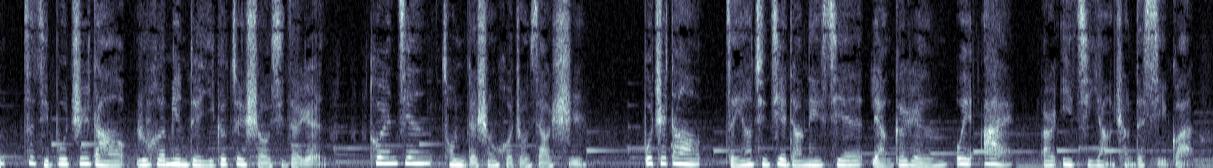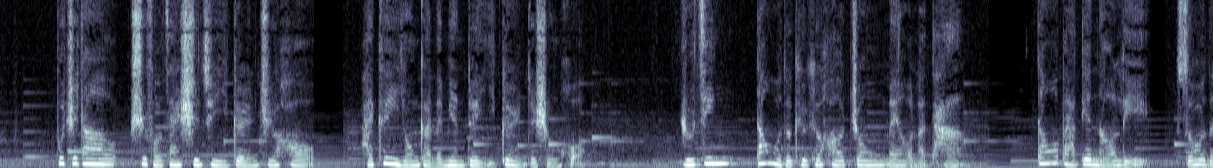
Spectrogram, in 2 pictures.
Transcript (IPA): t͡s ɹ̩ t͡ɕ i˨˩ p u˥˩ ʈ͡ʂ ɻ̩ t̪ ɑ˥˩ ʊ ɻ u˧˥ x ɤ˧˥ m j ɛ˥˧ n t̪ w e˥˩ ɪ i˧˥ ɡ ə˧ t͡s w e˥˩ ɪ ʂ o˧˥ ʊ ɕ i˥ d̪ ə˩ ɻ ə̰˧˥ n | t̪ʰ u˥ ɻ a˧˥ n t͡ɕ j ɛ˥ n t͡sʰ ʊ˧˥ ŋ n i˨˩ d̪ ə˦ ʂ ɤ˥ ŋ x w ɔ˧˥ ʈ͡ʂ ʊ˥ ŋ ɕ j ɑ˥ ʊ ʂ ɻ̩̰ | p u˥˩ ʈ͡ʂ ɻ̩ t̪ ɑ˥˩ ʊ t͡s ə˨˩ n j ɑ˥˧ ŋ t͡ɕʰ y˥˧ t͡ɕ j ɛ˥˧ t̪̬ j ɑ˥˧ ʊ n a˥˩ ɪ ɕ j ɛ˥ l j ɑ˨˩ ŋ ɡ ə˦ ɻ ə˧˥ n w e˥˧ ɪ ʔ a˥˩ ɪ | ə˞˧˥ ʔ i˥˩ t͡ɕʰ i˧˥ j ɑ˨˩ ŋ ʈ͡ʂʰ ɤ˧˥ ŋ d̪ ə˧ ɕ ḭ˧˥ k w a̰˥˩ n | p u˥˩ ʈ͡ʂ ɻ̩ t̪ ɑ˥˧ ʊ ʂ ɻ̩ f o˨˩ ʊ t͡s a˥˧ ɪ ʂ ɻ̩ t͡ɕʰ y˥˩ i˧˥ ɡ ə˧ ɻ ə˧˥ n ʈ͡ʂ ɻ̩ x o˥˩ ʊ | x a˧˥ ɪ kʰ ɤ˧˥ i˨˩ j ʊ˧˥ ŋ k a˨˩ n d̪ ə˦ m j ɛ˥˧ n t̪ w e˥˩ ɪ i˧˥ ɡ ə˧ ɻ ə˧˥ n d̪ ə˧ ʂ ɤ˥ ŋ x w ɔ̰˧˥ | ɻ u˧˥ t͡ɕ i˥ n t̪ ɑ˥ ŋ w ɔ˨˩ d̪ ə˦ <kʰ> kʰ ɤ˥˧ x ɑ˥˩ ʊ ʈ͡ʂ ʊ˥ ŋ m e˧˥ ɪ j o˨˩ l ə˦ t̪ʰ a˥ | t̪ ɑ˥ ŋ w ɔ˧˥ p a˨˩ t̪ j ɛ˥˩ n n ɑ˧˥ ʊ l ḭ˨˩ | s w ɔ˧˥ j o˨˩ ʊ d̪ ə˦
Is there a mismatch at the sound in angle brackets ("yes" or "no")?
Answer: no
